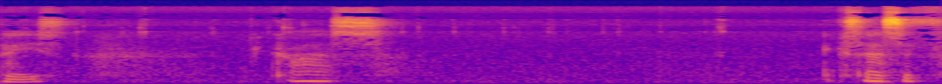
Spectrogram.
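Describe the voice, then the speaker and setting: A soft-spoken man, somewhat breathy, talks in a dark, mellow tone with ordinary pitch variation over light background noise. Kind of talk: soft-spoken explanatory talk while role-playing. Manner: soft-spoken, slow ASMR murmur. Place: home room. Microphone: webcam.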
